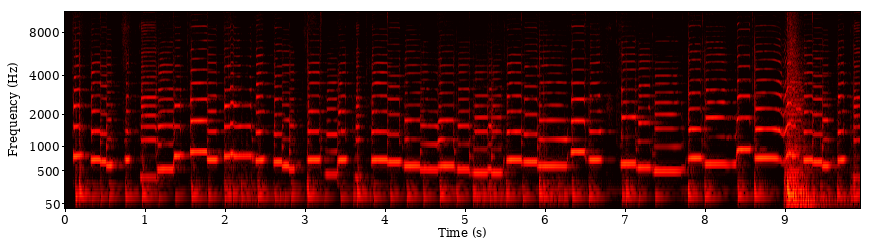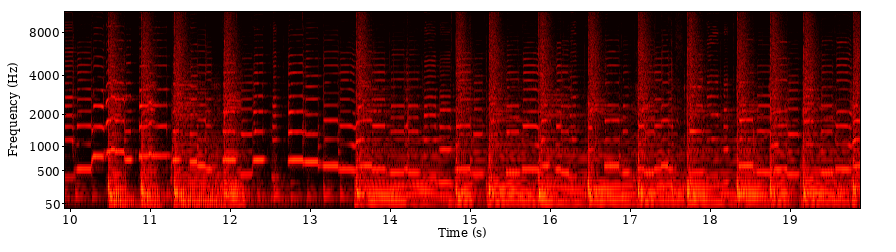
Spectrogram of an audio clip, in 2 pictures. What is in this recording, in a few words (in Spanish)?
Melodia para silbar, clarinet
